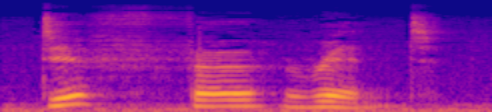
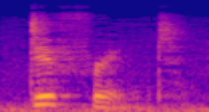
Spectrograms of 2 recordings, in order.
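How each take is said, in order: First: It is said slowly with three syllables. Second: It is said quickly with two syllables. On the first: "In very slow, careful speech, and especially formal speech" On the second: "often in fast speech, you lose that middle sound"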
